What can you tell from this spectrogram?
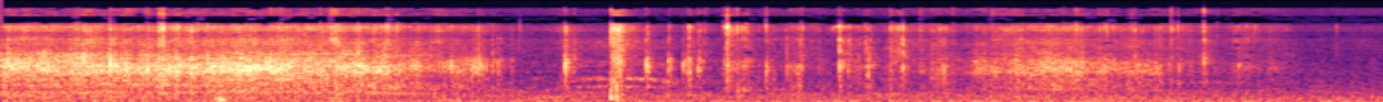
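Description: Small plastic toy wheels rolling and scraping over rough concrete, then a run of light plastic clicks and taps as the toy auto rickshaw is handled and set down.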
